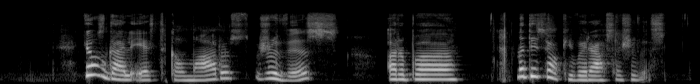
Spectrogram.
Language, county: Lithuanian, Alytus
